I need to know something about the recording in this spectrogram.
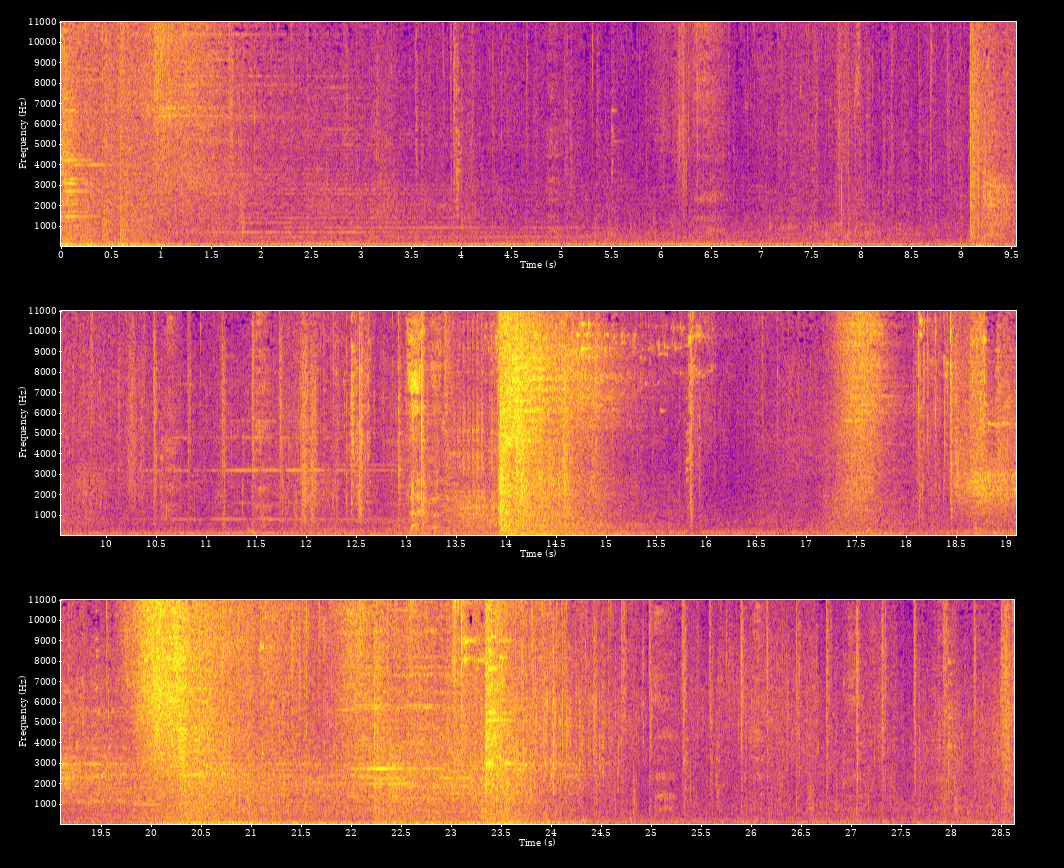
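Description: Heavy footsteps crunch on stone.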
